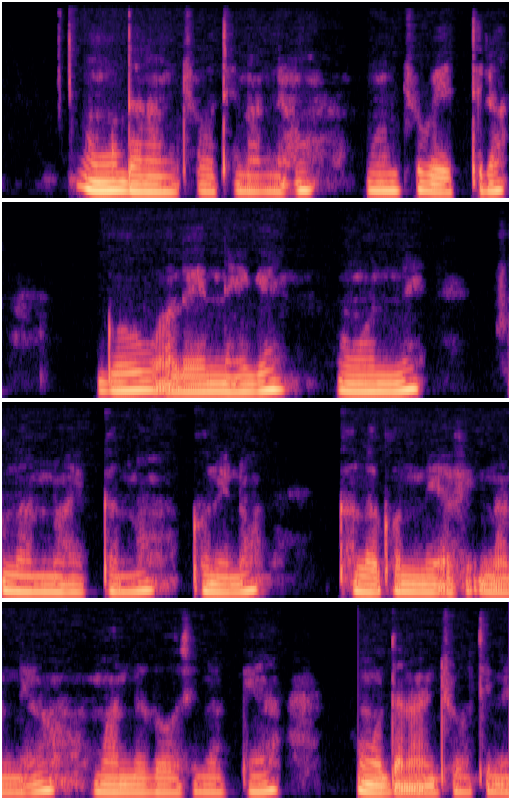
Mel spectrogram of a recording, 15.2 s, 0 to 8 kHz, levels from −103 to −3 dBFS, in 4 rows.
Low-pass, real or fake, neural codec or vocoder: 7.2 kHz; real; none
